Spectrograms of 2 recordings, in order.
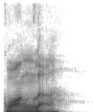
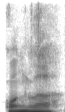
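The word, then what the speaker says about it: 光了: Guango. – I think that's supposed to be Guangla. I think the second G is silent.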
